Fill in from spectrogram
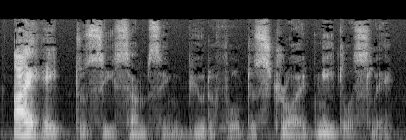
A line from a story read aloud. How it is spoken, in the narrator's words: Katinka whispered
